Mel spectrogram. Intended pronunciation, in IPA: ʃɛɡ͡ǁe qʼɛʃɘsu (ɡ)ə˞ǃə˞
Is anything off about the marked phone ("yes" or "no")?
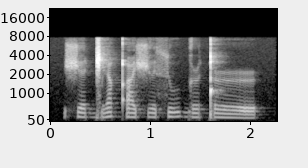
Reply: no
